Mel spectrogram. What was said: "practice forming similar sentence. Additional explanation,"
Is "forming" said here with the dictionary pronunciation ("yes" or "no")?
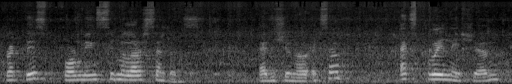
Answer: yes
